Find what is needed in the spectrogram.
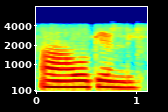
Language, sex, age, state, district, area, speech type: Telugu, female, 30-45, Andhra Pradesh, Vizianagaram, rural, conversation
